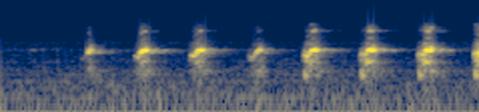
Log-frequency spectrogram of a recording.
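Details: White-breasted waterhen calling to its mate, a lure sound for trapping: a series of eight short, harsh, nasal notes in a steady rhythm of about three per second, growing louder toward the end, with a quiet background.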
